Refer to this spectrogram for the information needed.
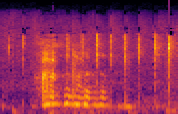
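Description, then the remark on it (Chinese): An applause sound effect is played: light, scattered hand claps patter along unevenly, a dozen or so soft taps, while a brief voiced, squeaky vocal sound rises over them in the middle. “说的太好了，鼓掌， 可以掌声音效，”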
